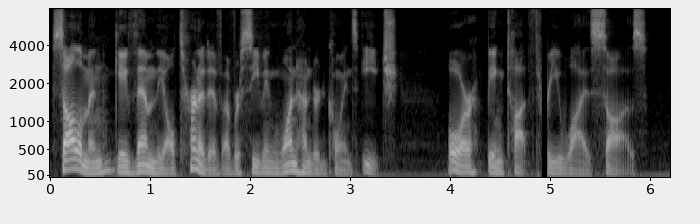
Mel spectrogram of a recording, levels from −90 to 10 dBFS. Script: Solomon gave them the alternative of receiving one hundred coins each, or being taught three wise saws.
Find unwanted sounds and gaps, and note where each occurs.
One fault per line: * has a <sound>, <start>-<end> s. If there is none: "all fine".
* has a dropout, 4.9-5.0 s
